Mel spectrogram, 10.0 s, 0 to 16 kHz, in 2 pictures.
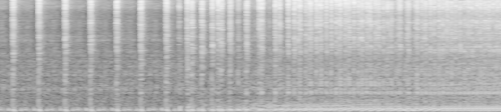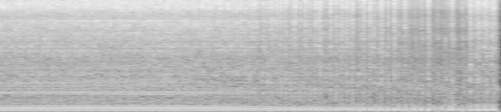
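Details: Kohler 7000 series engine on Troy-Bilt zero-turn mower after carburetor replacement (gas had leaked into oil): even beat picking up speed then smooth steady run, running healthy; idle seems slightly high, adjustment screw set.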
